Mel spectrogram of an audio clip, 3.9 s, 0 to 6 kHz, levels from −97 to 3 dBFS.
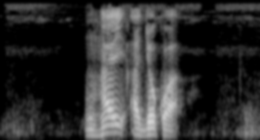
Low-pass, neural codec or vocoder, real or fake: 5.4 kHz; none; real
